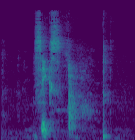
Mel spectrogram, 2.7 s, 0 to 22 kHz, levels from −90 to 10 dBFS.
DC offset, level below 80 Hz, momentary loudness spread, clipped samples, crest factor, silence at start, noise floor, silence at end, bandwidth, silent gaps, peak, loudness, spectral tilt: under 0.1%; -70 dBFS; 22 LU; under 0.1%; 24 dB; 0.65 s; -69 dBFS; 0.5 s; 16.5 kHz; none; -16 dBFS; -36 LUFS; -2 dB/octave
